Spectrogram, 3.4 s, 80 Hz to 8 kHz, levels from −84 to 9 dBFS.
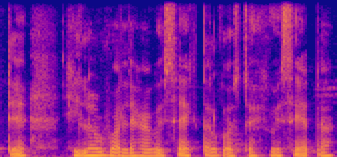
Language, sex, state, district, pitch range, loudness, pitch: Assamese, male, Assam, Kamrup Metropolitan, 165-175 Hz, -16 LUFS, 170 Hz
